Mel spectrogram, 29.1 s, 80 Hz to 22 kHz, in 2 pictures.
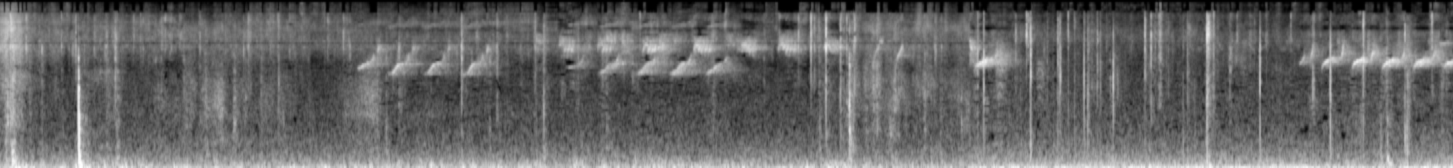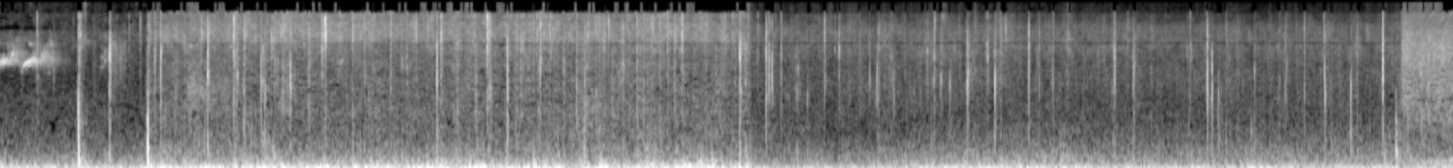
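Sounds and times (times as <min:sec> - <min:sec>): small bird chirping: 0:03.5 - 0:10.3, 0:12.9 - 0:15.8.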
